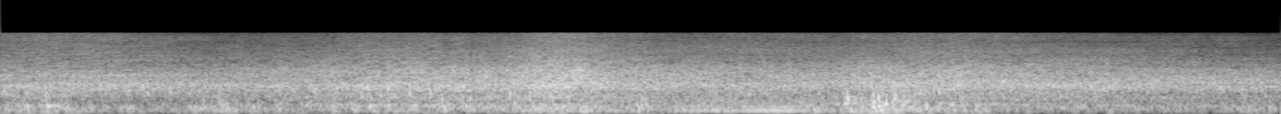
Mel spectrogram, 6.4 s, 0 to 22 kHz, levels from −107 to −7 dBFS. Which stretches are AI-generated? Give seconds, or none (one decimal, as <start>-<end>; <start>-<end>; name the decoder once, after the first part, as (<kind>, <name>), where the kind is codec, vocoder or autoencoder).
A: 1.0-4.2 (vocoder, Vocos); 4.8-6.4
